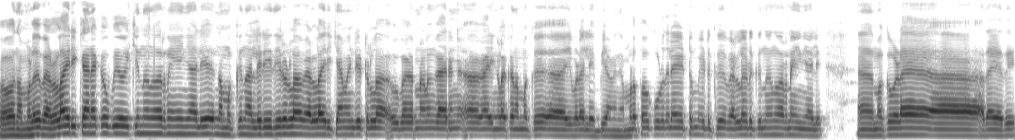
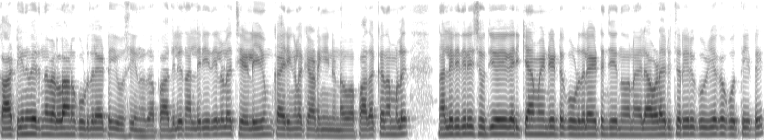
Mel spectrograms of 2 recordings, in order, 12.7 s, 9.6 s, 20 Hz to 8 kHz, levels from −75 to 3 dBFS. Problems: none marked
